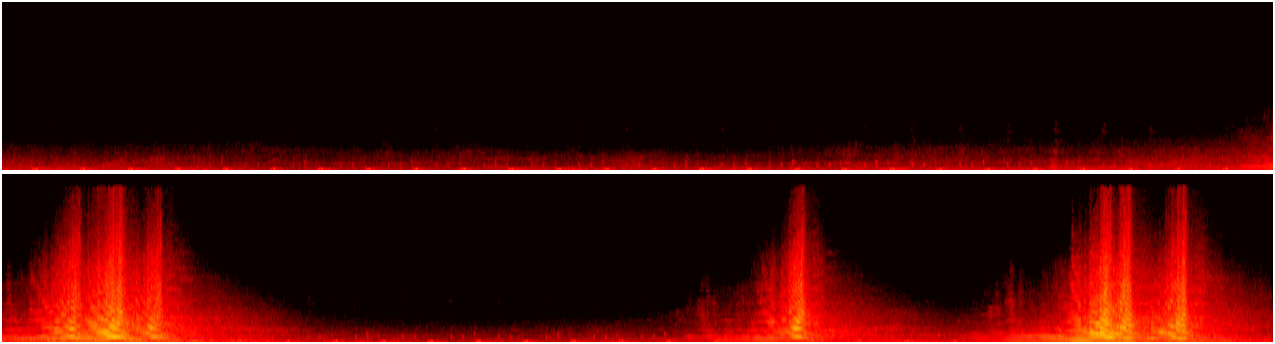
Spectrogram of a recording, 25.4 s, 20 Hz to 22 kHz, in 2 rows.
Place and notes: Towcester, UK - british motorcycle grand prix 2022 ... moto grand prix ...
british motorcycle grand prix 2022 ... moto grand prix free practice three ... dpa 4060s on t bar on tripod to zoom f6 ... plus the disco ...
